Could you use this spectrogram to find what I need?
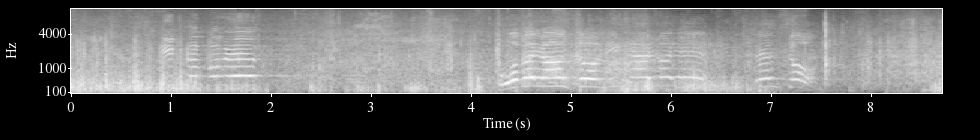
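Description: Men shout to each other across the ice, outdoors and far off.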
